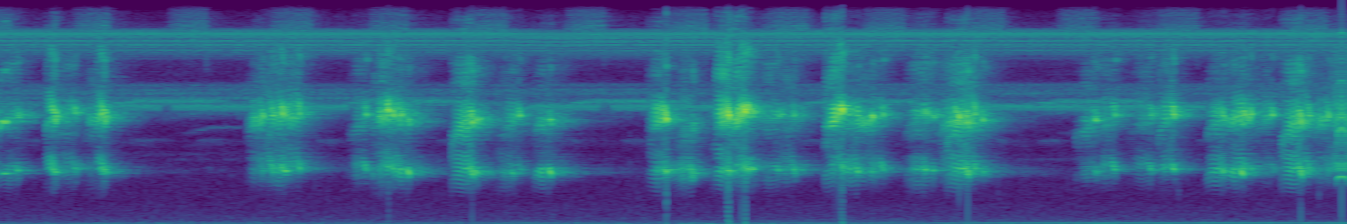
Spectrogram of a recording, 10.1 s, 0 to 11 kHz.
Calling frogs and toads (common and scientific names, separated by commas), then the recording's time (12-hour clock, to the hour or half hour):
lesser tree frog (Dendropsophus minutus)
~9pm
